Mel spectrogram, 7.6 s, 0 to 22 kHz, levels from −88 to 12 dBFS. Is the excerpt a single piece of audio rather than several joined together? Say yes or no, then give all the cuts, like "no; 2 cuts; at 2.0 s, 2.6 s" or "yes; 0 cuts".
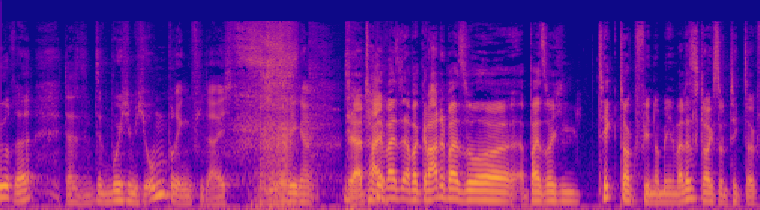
yes; 0 cuts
